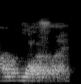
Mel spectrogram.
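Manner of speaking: ordinary delivery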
